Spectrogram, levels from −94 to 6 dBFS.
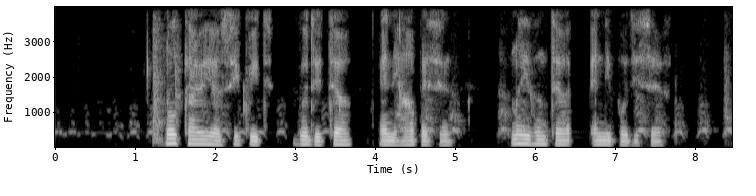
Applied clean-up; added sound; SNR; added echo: classical method spectral subtraction.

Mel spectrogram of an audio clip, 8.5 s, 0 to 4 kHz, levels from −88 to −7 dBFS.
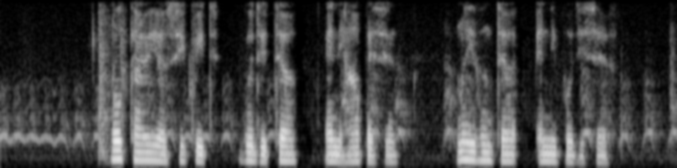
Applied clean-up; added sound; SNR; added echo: none; Bark; 20 dB; none.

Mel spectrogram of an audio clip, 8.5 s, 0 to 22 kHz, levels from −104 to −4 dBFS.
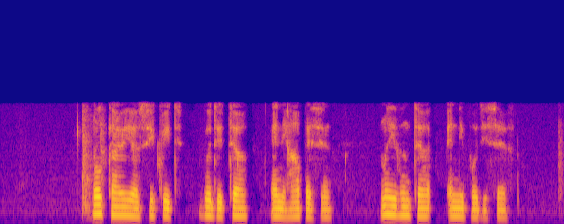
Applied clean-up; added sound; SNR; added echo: none; none; none; none.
